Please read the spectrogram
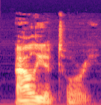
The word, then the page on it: aleatory: American English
